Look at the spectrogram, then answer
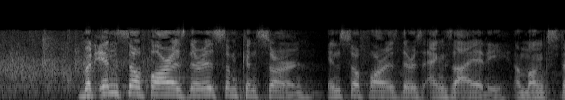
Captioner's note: applause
